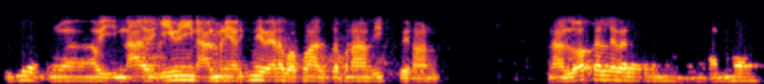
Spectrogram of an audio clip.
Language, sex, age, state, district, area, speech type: Tamil, male, 30-45, Tamil Nadu, Sivaganga, rural, conversation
